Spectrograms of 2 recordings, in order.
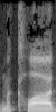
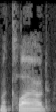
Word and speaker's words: McLeod: I might have mispronounced it and said McLeod just because of the way it's spelled. That's kind of how it looked, but I'm pretty sure it's pronounced McLeod.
